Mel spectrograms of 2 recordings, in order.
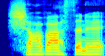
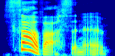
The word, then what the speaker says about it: Shavasana: For example, like I said much earlier on, Shavasana instead of Savasana.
